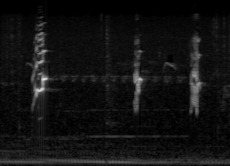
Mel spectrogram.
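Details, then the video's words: Talking Javan myna producing three brief calls, a sharp whistled upslur, a short chirp and a scratchy note, each about a second apart, fairly quiet over a low hum. "JALAK KEBO BISA NGOMONG"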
